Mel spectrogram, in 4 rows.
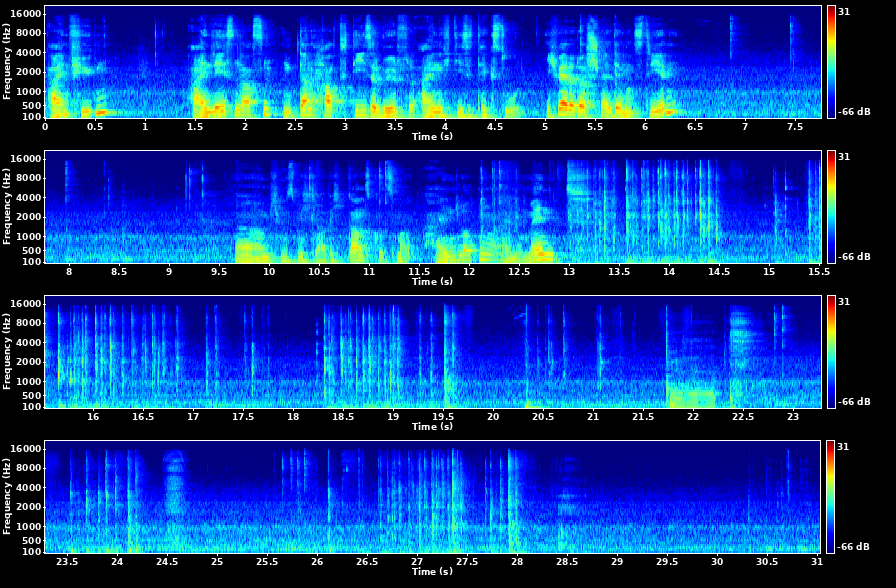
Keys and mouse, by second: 5.3 click.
